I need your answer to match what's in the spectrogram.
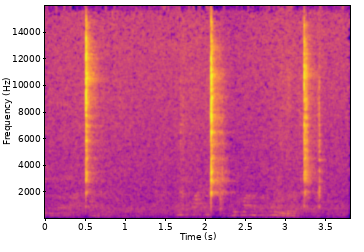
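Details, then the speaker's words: Pressure cooker lid valve tilted by hand: three crisp metallic clicks over a few seconds. The valve drops freely and isn't sticking. At low pressure it lets steam vent through the hole. "Nah, perhatikan bahwa di sini ini ada katup ya kawan. Dalam posisi seperti ini, nah kalian dengar ya, ada suara klik."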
